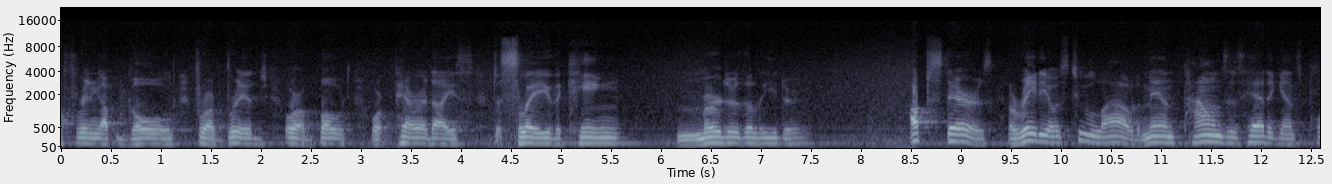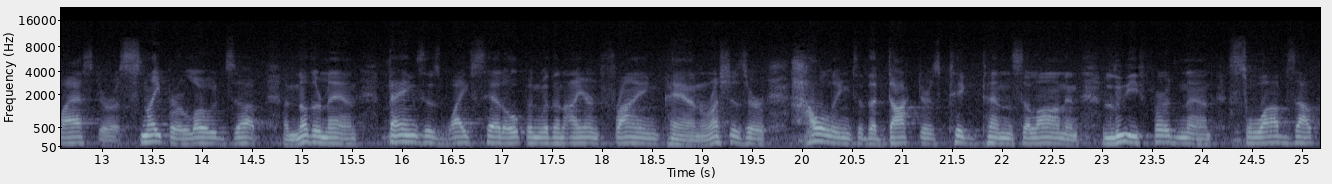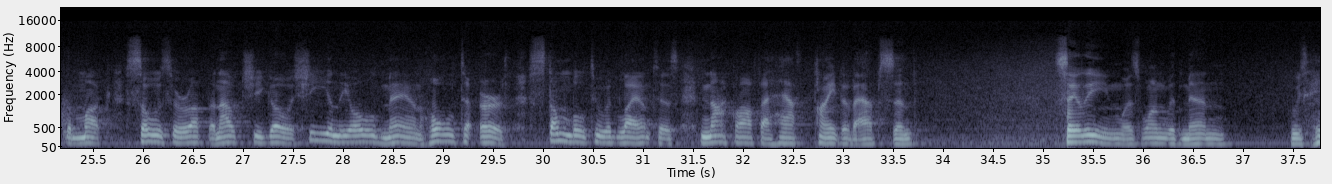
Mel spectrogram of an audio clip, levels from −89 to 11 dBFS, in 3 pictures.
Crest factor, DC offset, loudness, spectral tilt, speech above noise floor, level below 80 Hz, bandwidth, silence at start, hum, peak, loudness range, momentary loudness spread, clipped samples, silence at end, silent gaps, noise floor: 20 dB; under 0.1%; -31 LUFS; -6.5 dB/octave; 22 dB; -64 dBFS; 16.5 kHz; 0 s; none; -10 dBFS; 1 LU; 10 LU; under 0.1%; 0 s; none; -52 dBFS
